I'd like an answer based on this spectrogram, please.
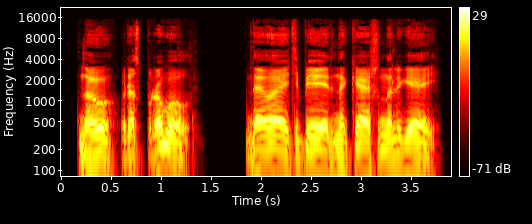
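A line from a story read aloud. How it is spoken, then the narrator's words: Approving deep bass. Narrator (Russian): одобрительно пробасил Черномор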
